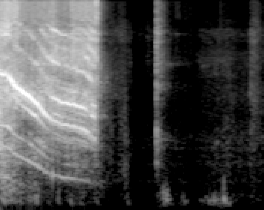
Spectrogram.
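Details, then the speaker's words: Metabo HPT drill on battery, in high speed and drill mode for maximum torque, driving the same lag screw. Whine sags as the screw bites, then cuts out within a second: overload protection tripped and it can't sink the screw. "this time we used a battery on it overload protection right there there so it cannot sink it either way in high torque"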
